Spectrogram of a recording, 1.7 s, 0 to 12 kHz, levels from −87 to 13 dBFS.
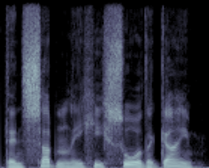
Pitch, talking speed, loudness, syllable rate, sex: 125 Hz, 205 wpm, -19 LUFS, 4.7 syllables/s, male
